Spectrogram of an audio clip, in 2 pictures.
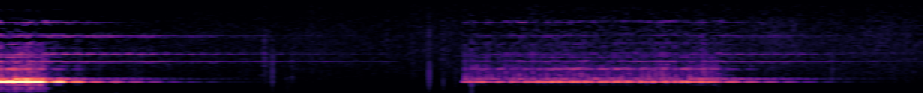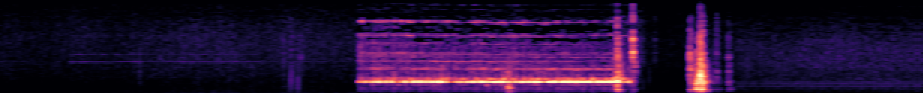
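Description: A telephone bell rings three times, each ring lasting one to two seconds with a few seconds between. Two sharp knocks follow near the end.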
